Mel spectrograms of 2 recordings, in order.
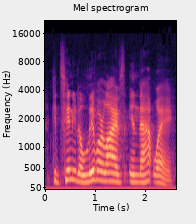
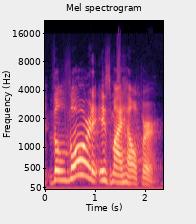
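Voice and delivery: loud, slow declaration; with conviction; 6 dB louder, slower than usual. Shown as a demonstration. Preacher leading church on count of three, loud conviction. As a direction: proclaim it with full conviction, drawn out. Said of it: "say it with conviction".

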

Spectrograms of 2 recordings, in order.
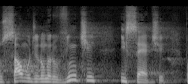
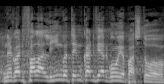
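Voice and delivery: loud mock complaint; 5 semitones higher, 4 dB louder than usual. Preacher voicing member, loud.

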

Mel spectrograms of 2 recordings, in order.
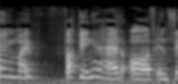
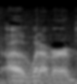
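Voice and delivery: groaning whatever; 5 semitones lower, 6 dB quieter than usual. Retold or imitated. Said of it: "groan and then be like".

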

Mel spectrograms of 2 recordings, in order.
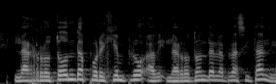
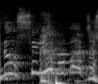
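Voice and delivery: very high, loud protest; animated retort; 6 dB louder than usual. Real, not acted. Storyteller answering a teasing friend, high loud retort. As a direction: squeal it back, loud and high.

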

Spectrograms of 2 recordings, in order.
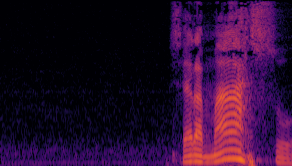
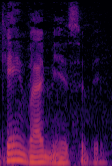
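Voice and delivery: fading quiet echo; 5 semitones lower, 10 dB quieter than usual. Retold or imitated. Son retelling his dying father's anxious question, softly repeated. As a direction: repeat it much softer and lower, almost to himself.

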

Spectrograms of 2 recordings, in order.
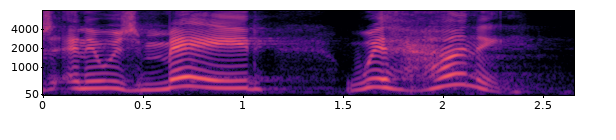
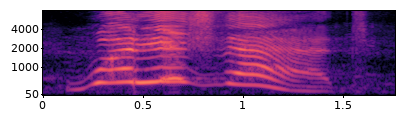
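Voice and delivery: higher, slow, incredulous; mock disbelief; 6 semitones higher, 4 dB louder, much slower than usual. Pastor to church about Peeps, slow mock disbelief. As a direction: stretch it out baffled.

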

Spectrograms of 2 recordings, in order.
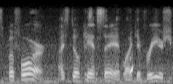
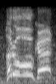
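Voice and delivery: high, loud fighting game shout; Ryu battle cry; 7 dB louder than usual. Acted. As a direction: yell the special move like Ryu. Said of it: "the voice of Ryu from Street Fighter".

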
